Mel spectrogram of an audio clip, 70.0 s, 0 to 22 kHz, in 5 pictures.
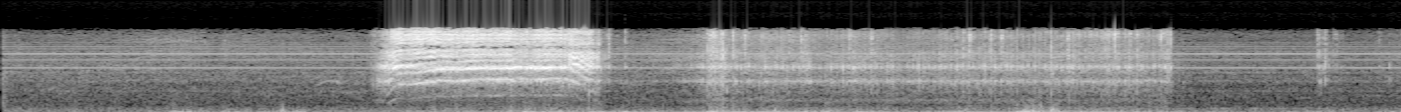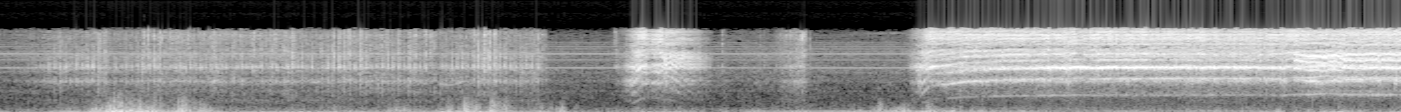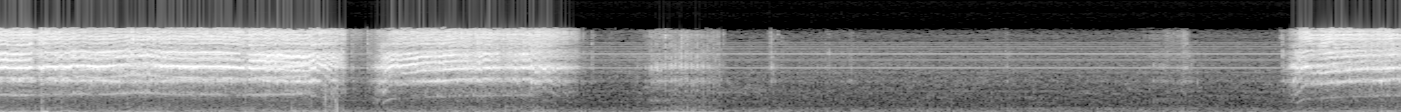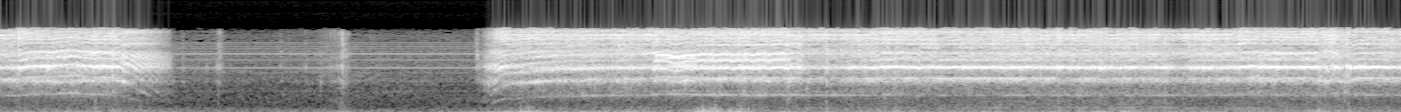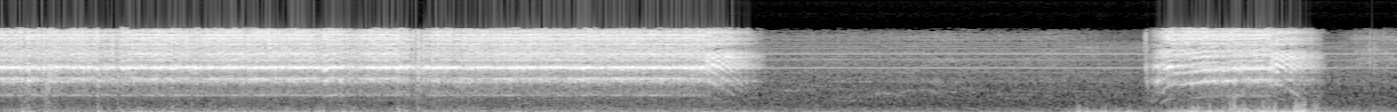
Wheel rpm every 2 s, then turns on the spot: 0, 10, 120, 10, 20, 20, 0, 20, 20, 20, 20, 50, 160, 160, 160, 110, 130, 10, 0, 0, 60, 110, 0, 70, 160, 160, 160, 160, 160, 160, 160, 90, 0, 10, 70.
6-12 14-22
